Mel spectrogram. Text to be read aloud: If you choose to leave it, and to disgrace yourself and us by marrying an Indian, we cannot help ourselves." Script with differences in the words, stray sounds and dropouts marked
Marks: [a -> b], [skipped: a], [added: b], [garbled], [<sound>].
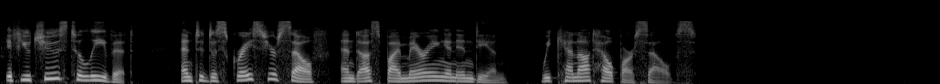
If you choose to leave it, and to disgrace yourself and us by marrying an Indian, we cannot help ourselves."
